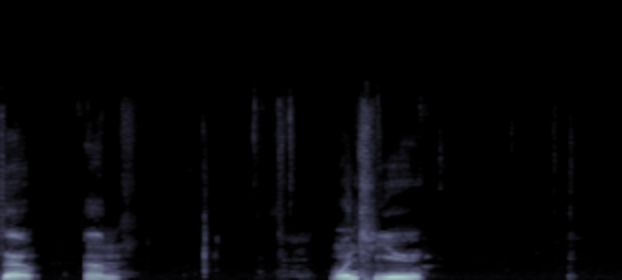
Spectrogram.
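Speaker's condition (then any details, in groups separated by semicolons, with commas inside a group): Cerebral palsy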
